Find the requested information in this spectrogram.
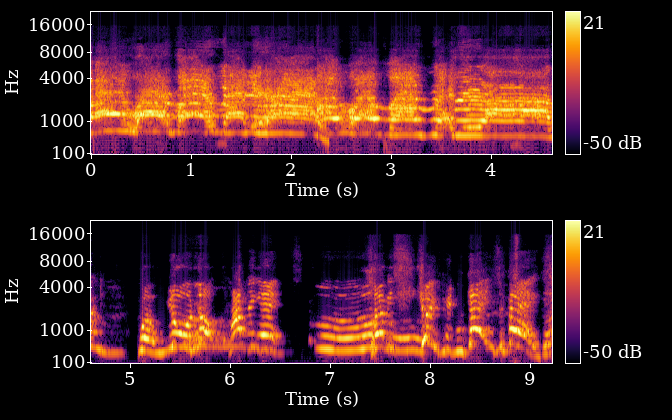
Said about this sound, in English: Why is it so funny when people scream in British accents?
